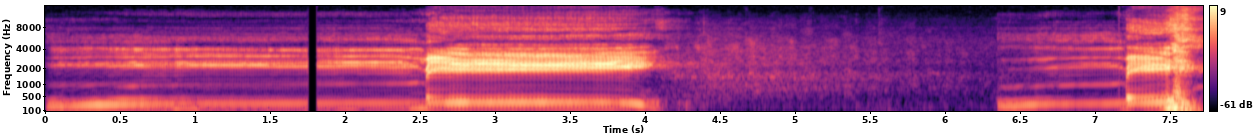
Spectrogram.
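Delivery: drawn-out, self-absorbed mooing cow voice. Comedian tells the crowd his first impression, egocentric cow impression. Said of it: "My impression of an egocentric cow".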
